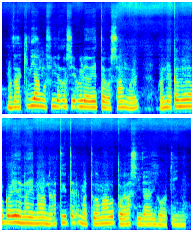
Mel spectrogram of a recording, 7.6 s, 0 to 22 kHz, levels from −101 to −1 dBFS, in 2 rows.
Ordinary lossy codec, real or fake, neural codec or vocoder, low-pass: none; fake; codec, 44.1 kHz, 7.8 kbps, Pupu-Codec; none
